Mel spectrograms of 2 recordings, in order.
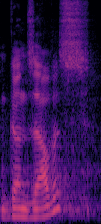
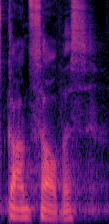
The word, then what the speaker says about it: Gonzalez: deputation next will be Gonzales I believe that's the pronunciation of the last name thank you it's gone solvus okay so okay thank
